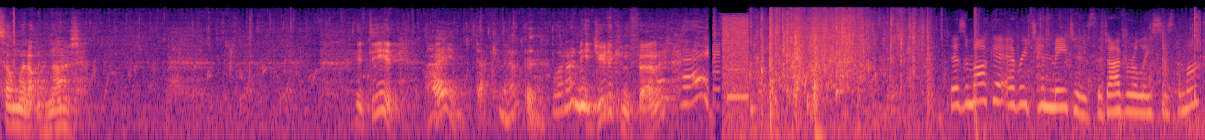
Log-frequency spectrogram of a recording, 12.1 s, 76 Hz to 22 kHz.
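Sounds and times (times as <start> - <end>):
light splashy ticks: 0.0 - 5.0
water trickling and sloshing: 0.0 - 12.0.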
